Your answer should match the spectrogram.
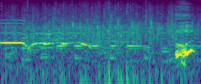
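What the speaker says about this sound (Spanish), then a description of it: "Fuerte el aplauso para Marc" Live comedy show audience breaks into applause as a conference speaker is introduced, a broad steady clatter of hands with voices carrying over it.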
